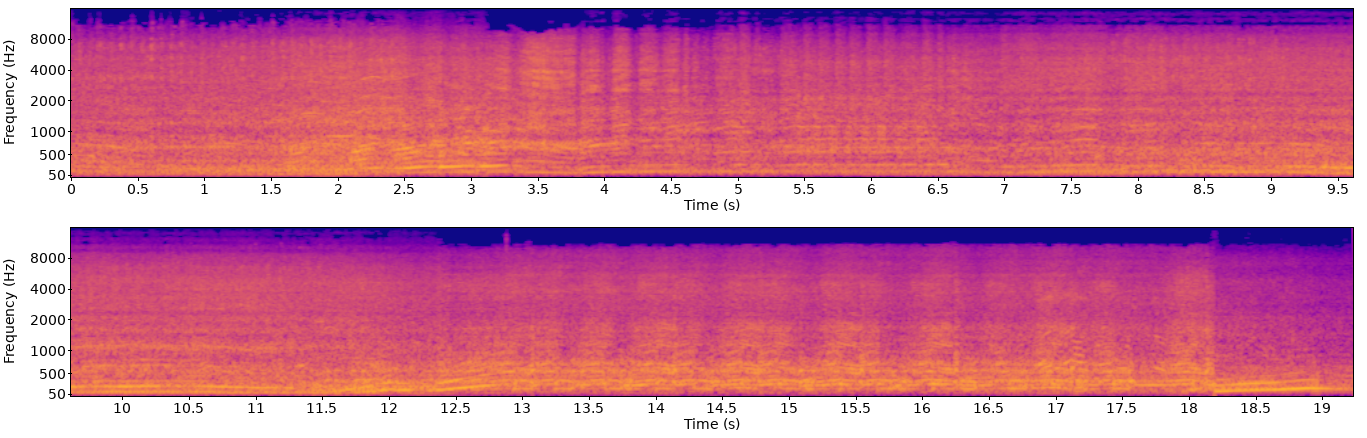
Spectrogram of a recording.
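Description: A truck engine roars and revs hard.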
